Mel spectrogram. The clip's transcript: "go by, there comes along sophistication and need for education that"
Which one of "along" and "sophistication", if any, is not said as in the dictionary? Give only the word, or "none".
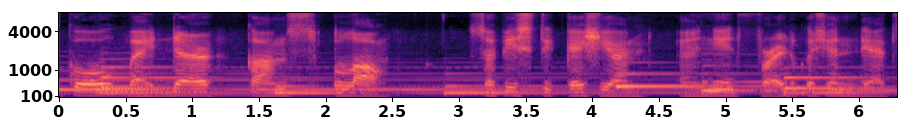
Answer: sophistication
